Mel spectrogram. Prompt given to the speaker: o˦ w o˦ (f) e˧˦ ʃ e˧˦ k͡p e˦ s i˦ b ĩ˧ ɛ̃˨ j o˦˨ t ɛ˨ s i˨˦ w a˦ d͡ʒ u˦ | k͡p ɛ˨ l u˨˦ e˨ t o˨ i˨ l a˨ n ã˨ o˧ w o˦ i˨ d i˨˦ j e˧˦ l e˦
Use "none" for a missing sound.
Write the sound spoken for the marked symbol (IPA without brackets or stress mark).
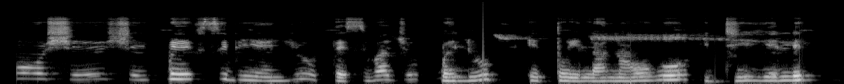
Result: ʃ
